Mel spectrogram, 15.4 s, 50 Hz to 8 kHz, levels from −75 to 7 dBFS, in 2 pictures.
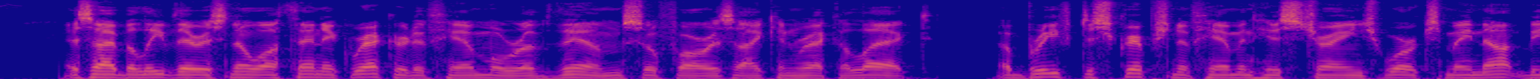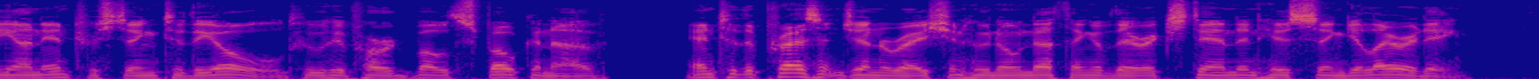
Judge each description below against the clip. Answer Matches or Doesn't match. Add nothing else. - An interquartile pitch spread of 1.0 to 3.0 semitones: Matches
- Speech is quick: Matches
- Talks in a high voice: Doesn't match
